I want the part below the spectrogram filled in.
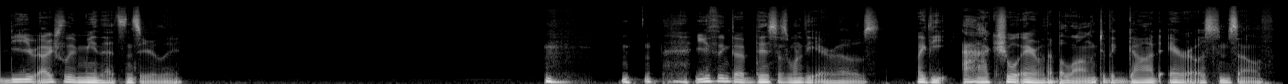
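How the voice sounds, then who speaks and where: A man's voice: on the low side, vocal fry, warm tone, dry recording, clean studio sound, full character voice. A man playing a snarky, cynical young research assistant in an audio drama, talking conversationally with a scoffing, pedantic manner and small stumbles. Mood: amused disbelief.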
